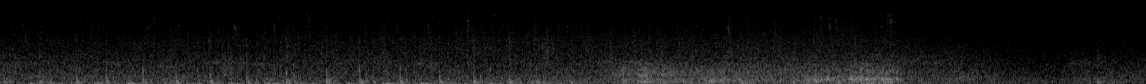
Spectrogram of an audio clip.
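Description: Steady, heavy rain falls in the video game Dragon Age: The Veilguard, a dense wash of downpour with a low rumbling swell in the middle before it settles back to an even patter, with no voices.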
